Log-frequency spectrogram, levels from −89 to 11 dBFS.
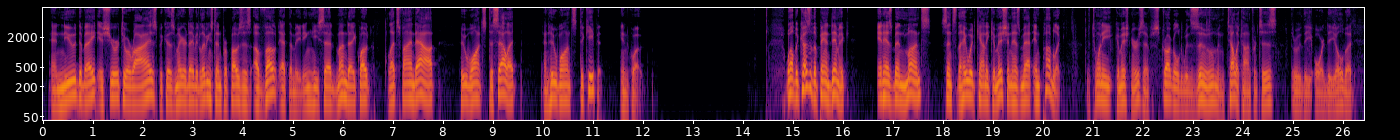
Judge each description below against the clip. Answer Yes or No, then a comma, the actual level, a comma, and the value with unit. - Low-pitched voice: Yes, low, 105 Hz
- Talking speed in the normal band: Yes, average, 155 wpm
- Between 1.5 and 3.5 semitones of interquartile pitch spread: No, average, 5.3 semitones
